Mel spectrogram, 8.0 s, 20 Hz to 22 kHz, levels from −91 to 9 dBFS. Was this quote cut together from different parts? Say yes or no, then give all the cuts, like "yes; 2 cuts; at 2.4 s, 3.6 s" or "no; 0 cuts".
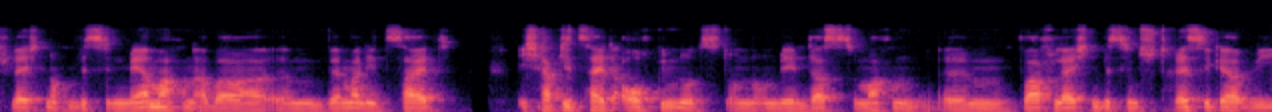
no; 0 cuts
